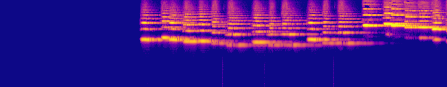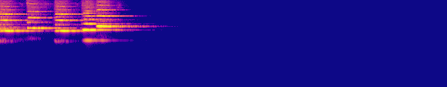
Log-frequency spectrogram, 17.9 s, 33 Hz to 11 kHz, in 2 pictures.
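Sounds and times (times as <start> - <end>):
flute stem of game music: 2.8 - 11.7.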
